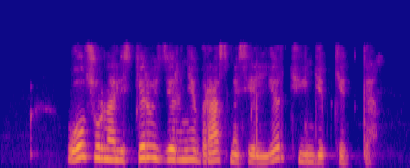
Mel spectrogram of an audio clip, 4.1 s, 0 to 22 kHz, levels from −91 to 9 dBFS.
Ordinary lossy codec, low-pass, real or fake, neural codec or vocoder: Opus, 16 kbps; 7.2 kHz; real; none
